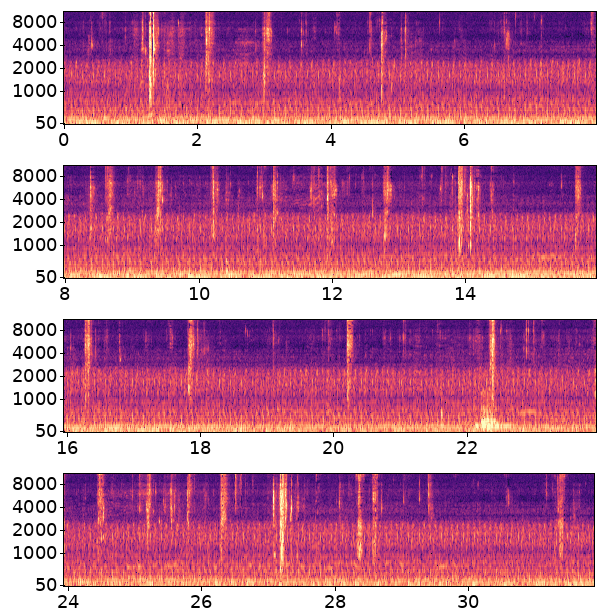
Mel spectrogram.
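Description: Steady low hum of a running motor, under scattered light clicks and ticks as a handline is worked in a small wooden outrigger boat. A louder knock comes about three-quarters of the way through, and a single sharp click near the end.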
